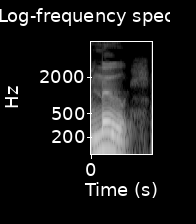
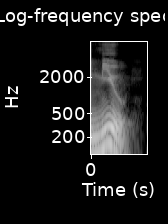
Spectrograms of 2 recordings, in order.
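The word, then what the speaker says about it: mu: And one of the clues this morning had moo, and that was supposed to be mew. Everyone knows that that moo is not how you pronounce the mew of the Greek alphabet.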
